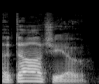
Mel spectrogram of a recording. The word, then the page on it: adagio: British English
